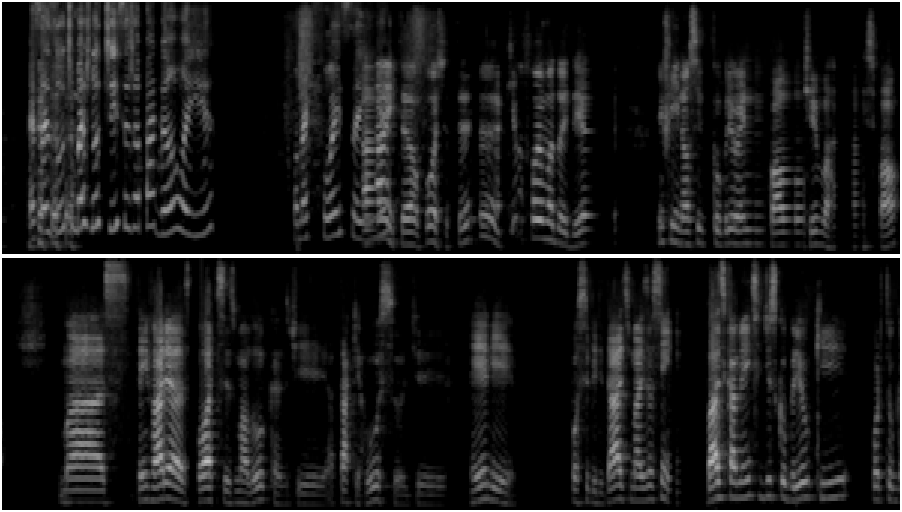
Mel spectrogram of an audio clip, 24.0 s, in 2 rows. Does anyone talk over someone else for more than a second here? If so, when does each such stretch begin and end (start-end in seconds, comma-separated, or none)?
none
